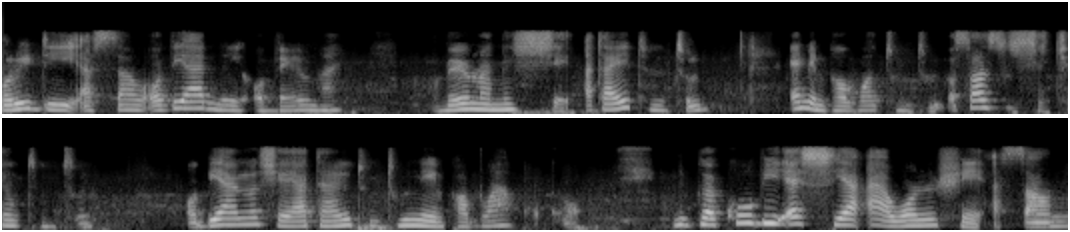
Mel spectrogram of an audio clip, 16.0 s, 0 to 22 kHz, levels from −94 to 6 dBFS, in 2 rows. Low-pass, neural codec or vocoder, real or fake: 7.2 kHz; codec, 16 kHz, 1 kbps, X-Codec, HuBERT features, trained on balanced general audio; fake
